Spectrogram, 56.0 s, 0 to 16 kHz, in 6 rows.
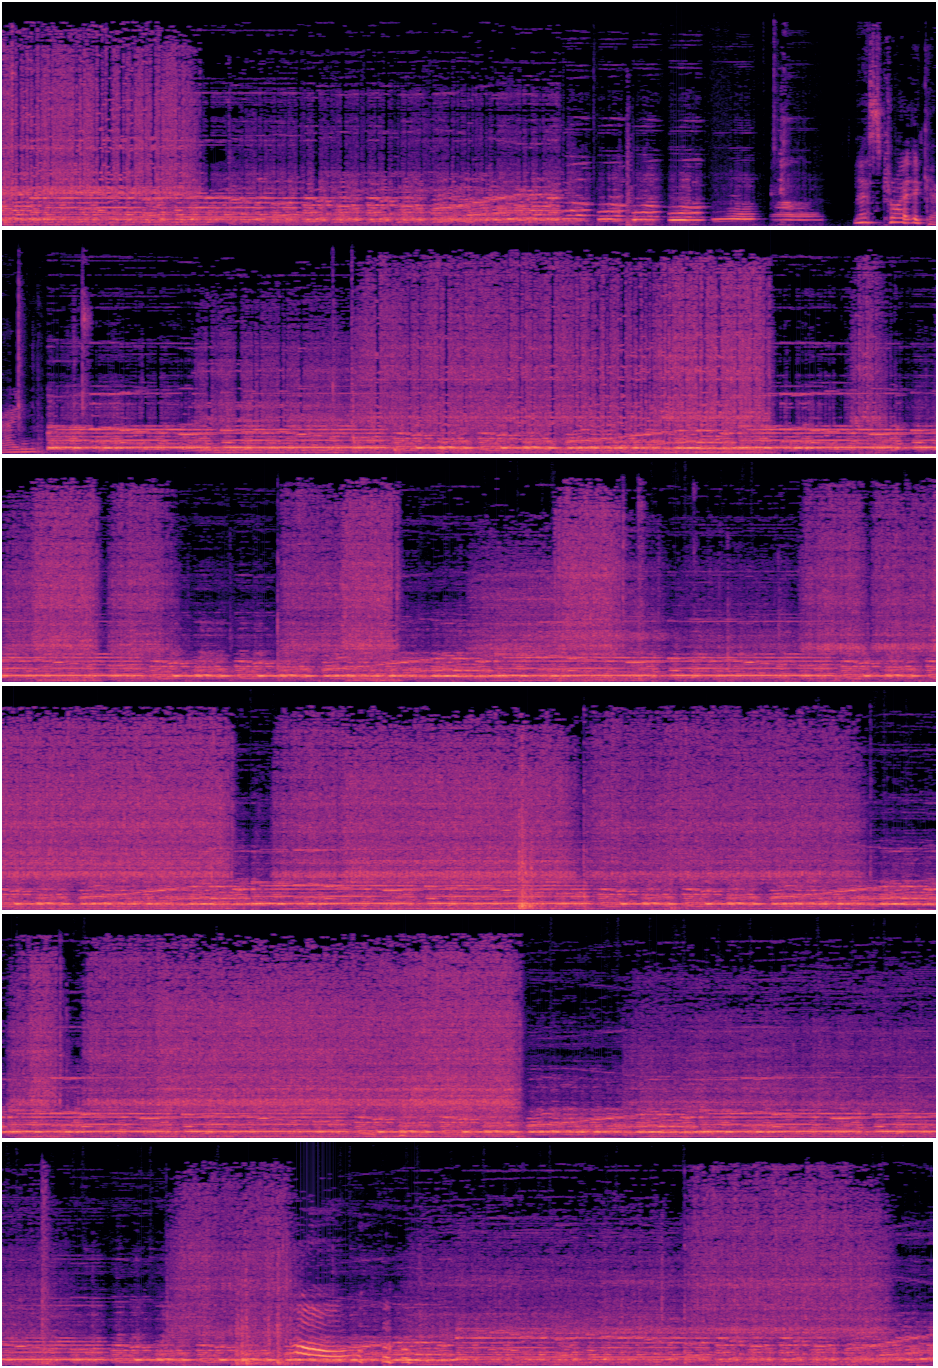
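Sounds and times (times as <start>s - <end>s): claw machine motor whirring: 0.0s - 2.2s, 11.4s - 17.1s, 17.8s - 25.4s, 26.0s - 42.7s, 48.3s - 51.4s, 53.3s - 55.7s.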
